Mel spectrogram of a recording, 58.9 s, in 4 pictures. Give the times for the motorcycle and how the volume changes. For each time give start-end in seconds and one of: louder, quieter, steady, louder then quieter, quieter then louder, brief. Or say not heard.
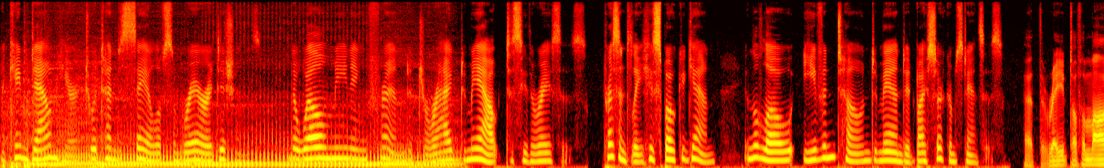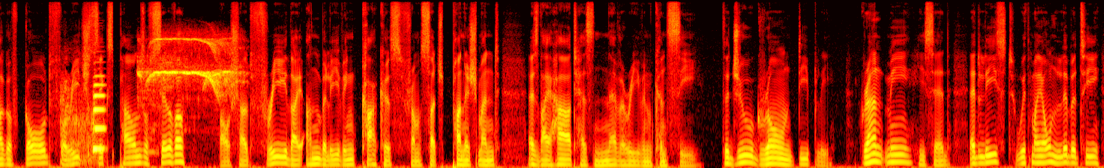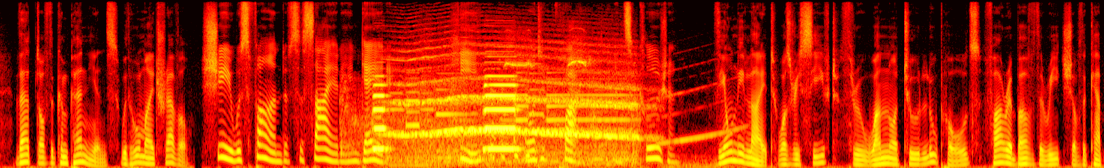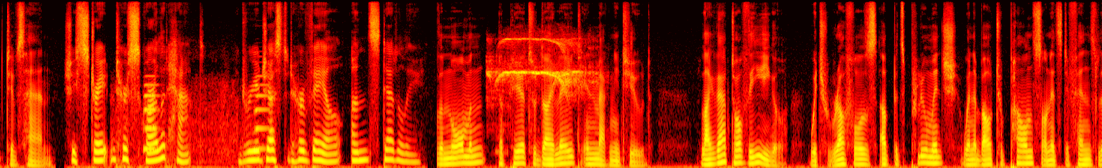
0.0-6.2 steady.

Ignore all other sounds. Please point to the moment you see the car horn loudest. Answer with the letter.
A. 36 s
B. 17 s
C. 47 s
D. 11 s
A.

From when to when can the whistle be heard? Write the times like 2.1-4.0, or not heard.
16.6-18.0, 36.1-37.4, 50.6-52.6.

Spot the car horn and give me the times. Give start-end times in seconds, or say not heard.
15.5-16.1, 34.0-36.5, 45.6-47.8.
